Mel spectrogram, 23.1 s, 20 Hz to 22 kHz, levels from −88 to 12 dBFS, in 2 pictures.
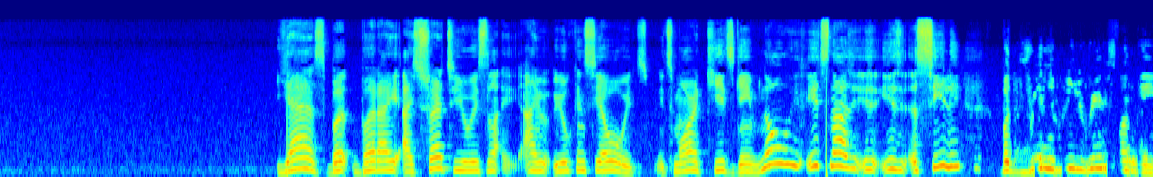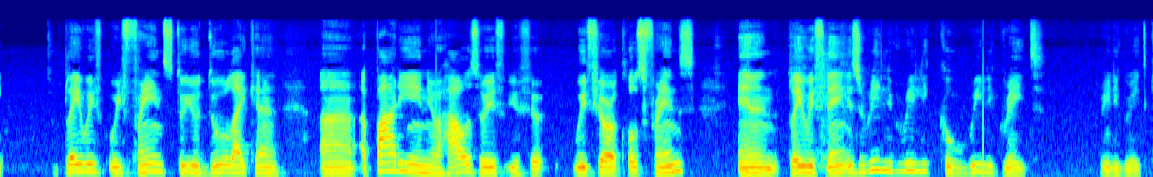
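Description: A low thump at 2.87 s, and another at 8.26 s, marks a DC step. The waveform's zero line jumps abruptly and then drifts back, decaying as a 5 Hz high-pass would return it, so each step is heard as a brief thud beneath continuous speech. The same thump returns at 15.89 s and 21.36 s, and the speech itself carries on unchanged through all four.

From 9.73 to 9.83 s a faint second voice slips in underneath, and it comes back louder from 10.15 to 10.57 s and faintly again from 11.0 to 11.09 s. The stray voice sits about 15 dB below the main speech in the brief scraps and about 10 dB below in the longer one. This is the other side's voice leaking through, likely because the talker's loudspeaker output reached the microphone and the echo canceller failed to remove it fully.

Overlapping that stretch, from 9.98 to 11.66 s, the main speech repeatedly dips and thins, falling by around 20 dB at its deepest and staying affected for roughly a second and a half in total. 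A short dip of the same kind follows from 11.99 to 12.11 s. This is speech suppressed in double talk. With both sides talking at once, the echo canceller likely could not tell its own talker from the returning echo and turned both down together.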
